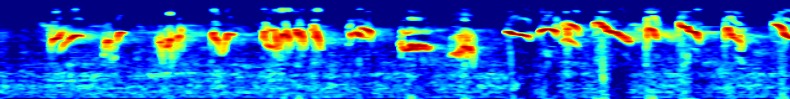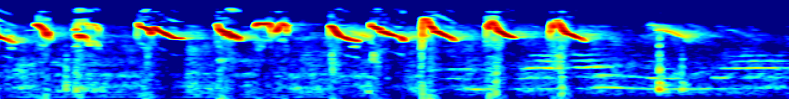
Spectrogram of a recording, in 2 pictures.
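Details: Lively white-eye song, 'gacor buka paruh' style: a continuous chain of thin, high, sliding whistles at a brisk pace, with faint lower tonal sounds toward the end.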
